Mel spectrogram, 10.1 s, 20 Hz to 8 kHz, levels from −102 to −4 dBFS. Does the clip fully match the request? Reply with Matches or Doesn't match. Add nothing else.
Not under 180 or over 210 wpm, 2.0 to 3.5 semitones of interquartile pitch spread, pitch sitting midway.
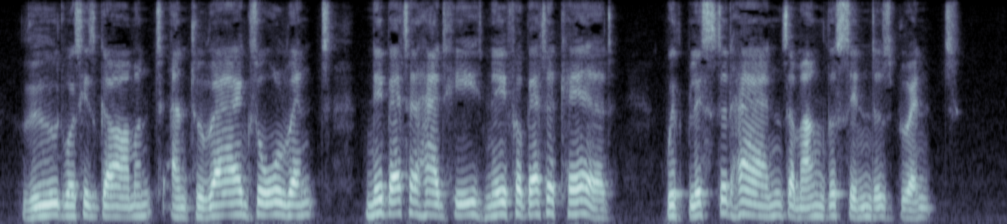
Doesn't match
